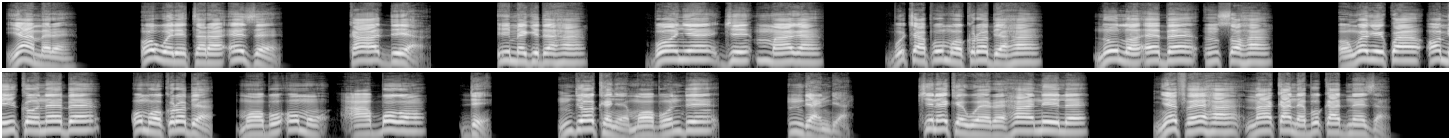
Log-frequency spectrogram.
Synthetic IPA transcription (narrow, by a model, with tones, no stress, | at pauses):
ja˦˨me˨ɾe˨ | o˦we˨li˨ta˨ɾa˨ʔe˦ze˨ | ka˦dɪ˦a̰˨ | i˦me˨ɡi˨de˦ɦa˦ | bo˦ɲe˦d͡ʒɪ˦m̩˦ma˨a˦ɣa˦ | ɡ͡bʊ˦t͡ʃa˨pʊ˦mʊ˨o˨ko˦ɾo˦bja˨ɦa˦ | nʊ˦lɔ˨e˦be˦n̩˦sɔ˦ɦa˦ | o˨ŋʷe˦ɣɪ˦kʷa˦ɔ˦mi˦i˦ko˦ne˦be˦ | ʊ˦m˨o˨ko˦ɾo˦bja̰˨ | m˨ɔ˨bʊ˨ʔʊ˦mʊ˨ | a˨ɡ͡bɔ˦ɣɔ˦ | dɪ̰˨ | n̩˦dɪ˦o˦ke˨ɲḛ˨mɔ˨bʊ˨n̩˦dɪ˦ | n̩˦dja̰˨n̩˨dja̰˨ | t͡ʃi˦ne˦ke˨we˨ɾe˨ɦa˦niː˦le˦ | ɲe˦fe˨˦ɦa˦na˦ka˦ne˨bʊ˦ka˦dne˦za̰˨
